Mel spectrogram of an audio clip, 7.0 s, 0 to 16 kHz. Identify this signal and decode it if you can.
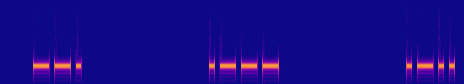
Morse code, heard as a keyed tone, about 15 wpm, spaced as for 4 wpm, 700 Hz. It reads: GJL
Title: USA Call Signs - 5 Characters - 8x Character Spacing - 15wpm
